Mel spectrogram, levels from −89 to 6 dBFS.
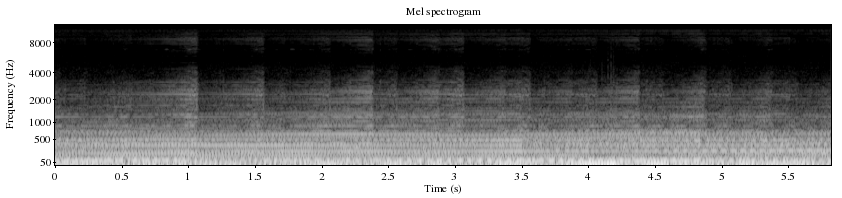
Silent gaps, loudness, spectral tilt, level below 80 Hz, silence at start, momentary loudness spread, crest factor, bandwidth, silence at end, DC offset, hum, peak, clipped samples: none; -17 LUFS; -11.5 dB/octave; -14 dBFS; 0 s; 3 LU; 12 dB; 3 kHz; 0 s; 6%; none; 0 dBFS; under 0.1%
